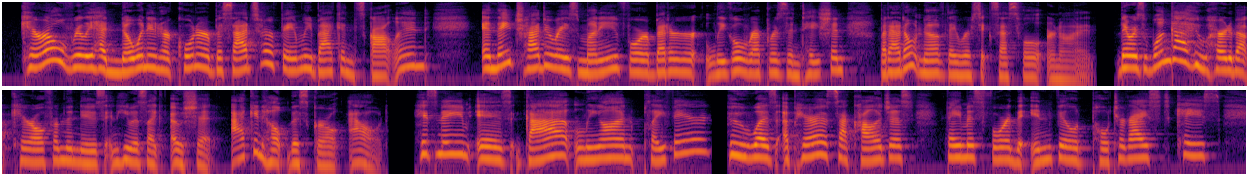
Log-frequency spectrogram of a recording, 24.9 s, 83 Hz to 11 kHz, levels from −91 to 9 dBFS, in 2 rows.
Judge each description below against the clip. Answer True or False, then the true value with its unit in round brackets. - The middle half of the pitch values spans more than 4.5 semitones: True (5.2 semitones)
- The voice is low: False (200 Hz)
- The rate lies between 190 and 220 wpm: False (175 wpm)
